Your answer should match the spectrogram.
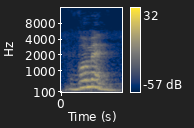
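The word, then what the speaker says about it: women: ठीक है, मैं अगर आपसे मैन का फेमिनाइन बताऊं, वुमेन, इट बिकम्स वीमेन। यानी जब हम इसका सिंगुलर वाला बोलेंगे तो हमें प्रोनाउंस करना है वो, वोमेन, वोमेन।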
